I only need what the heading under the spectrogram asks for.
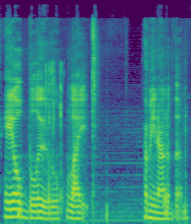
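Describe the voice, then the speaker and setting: A man's voice: fairly low pitch, steady tone, measured pace, music in the background. A man narrating as game master of a tabletop game, describing scenes in a descriptive, easygoing way.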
